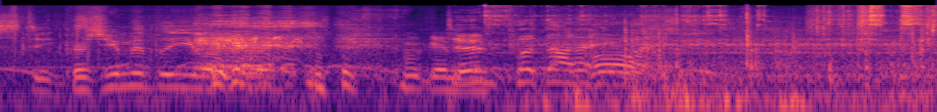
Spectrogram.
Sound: laughs

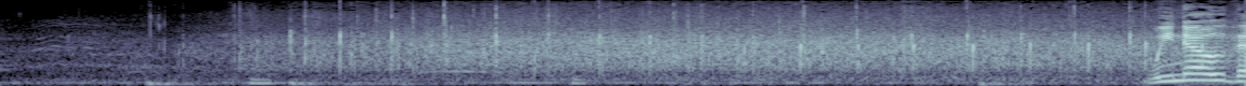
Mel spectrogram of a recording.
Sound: applause

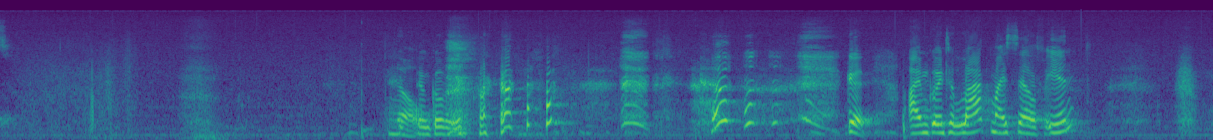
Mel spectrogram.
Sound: laughs

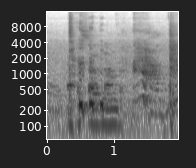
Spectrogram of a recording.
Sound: laughing

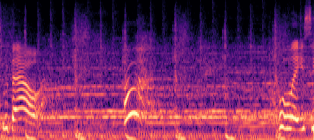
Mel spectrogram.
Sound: exhales

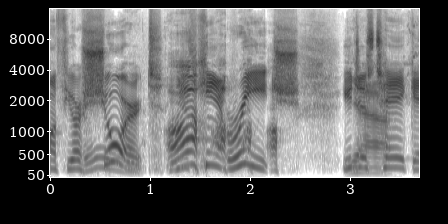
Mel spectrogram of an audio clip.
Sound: laughs

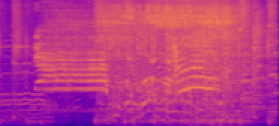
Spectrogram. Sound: screaming

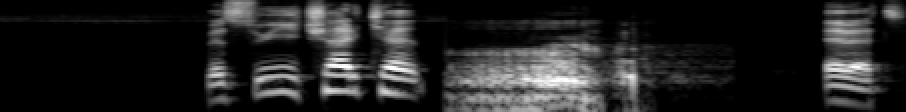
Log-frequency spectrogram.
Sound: monster sound

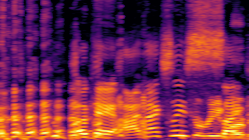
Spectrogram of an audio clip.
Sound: everyone laughs

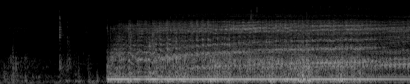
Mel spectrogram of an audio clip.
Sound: processor whirring

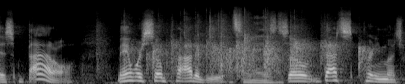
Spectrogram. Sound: applause

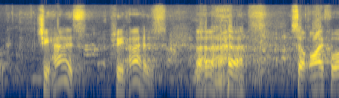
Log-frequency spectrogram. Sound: laughter

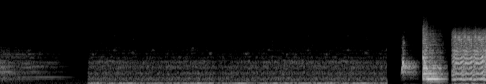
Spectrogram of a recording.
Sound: cartoon sounds continuing still

